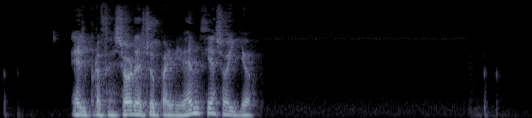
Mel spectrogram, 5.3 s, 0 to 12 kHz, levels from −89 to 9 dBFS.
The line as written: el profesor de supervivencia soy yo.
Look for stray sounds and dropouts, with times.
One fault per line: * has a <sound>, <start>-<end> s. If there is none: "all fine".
all fine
